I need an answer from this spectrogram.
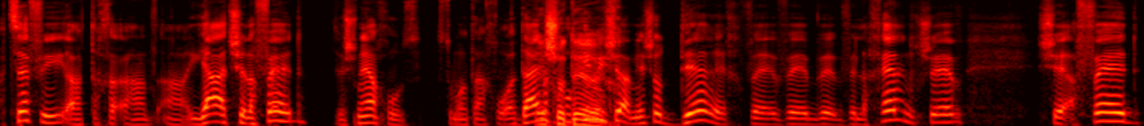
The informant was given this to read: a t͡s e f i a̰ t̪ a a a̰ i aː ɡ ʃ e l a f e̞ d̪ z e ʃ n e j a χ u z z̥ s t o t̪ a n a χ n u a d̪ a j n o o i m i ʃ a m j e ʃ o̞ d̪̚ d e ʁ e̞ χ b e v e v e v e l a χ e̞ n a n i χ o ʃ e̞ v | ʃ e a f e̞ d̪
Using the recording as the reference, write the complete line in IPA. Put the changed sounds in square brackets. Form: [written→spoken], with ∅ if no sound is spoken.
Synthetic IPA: a t͡s e f i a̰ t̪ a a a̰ [i→j] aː [ɡ→d] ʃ e l a f e̞ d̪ z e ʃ n e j a χ u z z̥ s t o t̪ a n a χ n u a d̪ a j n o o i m i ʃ a m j e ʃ o̞ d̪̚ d e ʁ e̞ χ [b→v] e v e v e v e l a χ e̞ n a n i χ o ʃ e̞ v | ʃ e a f e̞ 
